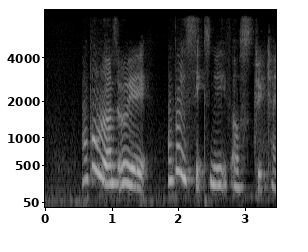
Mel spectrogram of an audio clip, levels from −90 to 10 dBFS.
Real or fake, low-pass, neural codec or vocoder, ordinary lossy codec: fake; 7.2 kHz; codec, 16 kHz, 0.5 kbps, X-Codec, HuBERT features, trained on balanced general audio; none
